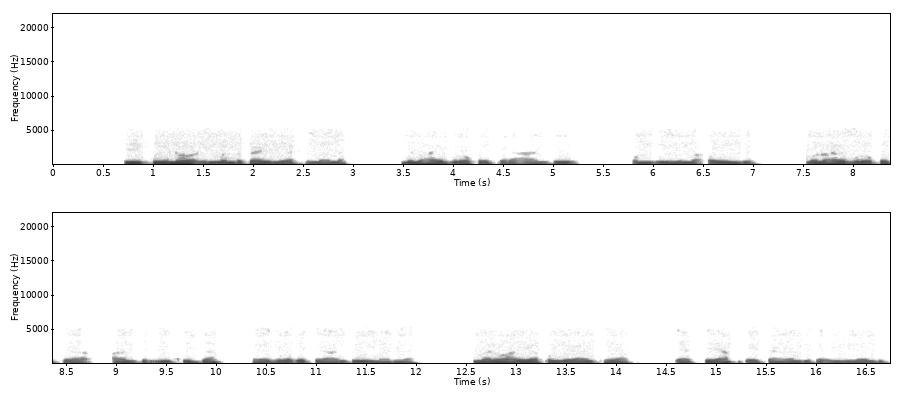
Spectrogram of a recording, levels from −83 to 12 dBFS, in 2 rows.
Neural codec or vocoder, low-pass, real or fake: none; 5.4 kHz; real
